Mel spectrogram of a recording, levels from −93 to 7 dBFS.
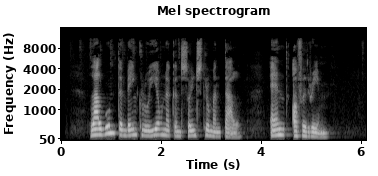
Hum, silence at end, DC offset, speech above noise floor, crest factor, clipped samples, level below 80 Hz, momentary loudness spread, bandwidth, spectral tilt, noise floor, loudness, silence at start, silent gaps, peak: none; 0.8 s; under 0.1%; 48 dB; 22 dB; under 0.1%; -76 dBFS; 10 LU; 11.5 kHz; -6 dB/octave; -72 dBFS; -25 LUFS; 0.6 s; none; -4 dBFS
